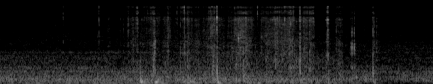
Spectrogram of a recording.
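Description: Aluminium foil wrapping crinkling and crackling as it is handled, a dense flurry of small crackles from about a second in until near the end, over a steady low background hum.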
